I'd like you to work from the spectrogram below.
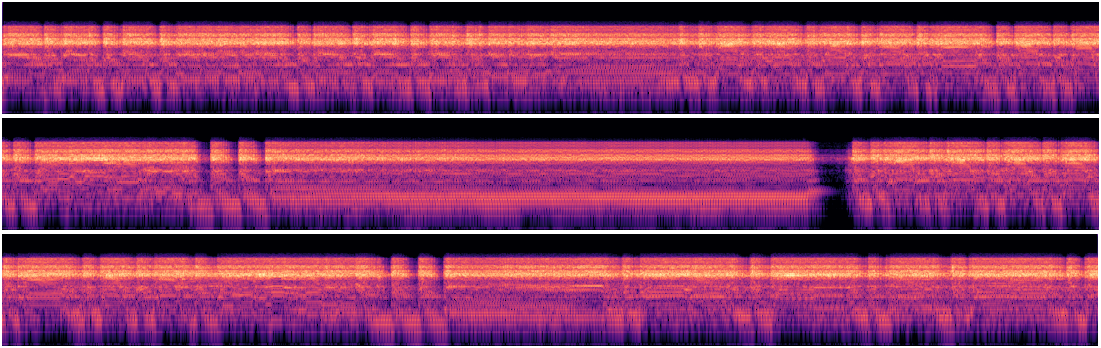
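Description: An electric guitar plays through a Black Cat Djentonic distortion pedal with the warmth control pushed high into a Swamp Thang Eminence speaker, producing a loud, dense, roaring distorted tone that sustains throughout with a brief dropout midway.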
